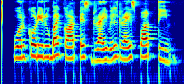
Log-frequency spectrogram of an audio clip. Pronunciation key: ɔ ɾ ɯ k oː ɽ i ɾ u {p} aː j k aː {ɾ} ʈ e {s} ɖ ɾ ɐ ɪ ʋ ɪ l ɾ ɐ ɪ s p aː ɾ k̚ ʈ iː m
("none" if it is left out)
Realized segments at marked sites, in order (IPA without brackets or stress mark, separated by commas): b, ɾ, s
